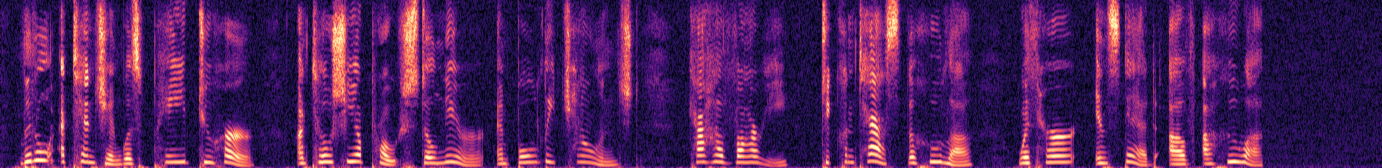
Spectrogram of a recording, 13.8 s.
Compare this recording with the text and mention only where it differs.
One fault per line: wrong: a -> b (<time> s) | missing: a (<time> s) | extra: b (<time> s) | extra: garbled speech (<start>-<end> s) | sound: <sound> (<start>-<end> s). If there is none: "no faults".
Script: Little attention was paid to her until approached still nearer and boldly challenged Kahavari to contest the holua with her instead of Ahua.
extra: she (3.3 s)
